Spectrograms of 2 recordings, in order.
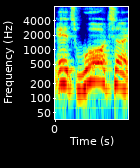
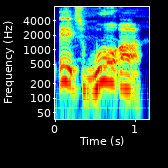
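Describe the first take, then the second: First: High insistent "water" with the T sounded; retold sibling yell, crisp T in "water"; mock child's yell. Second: Drawn-out "water" with the T dropped; higher, slow retort, glottal stop in "water"; mock child's retort. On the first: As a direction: imitate an arguing kid, hitting the T in "water". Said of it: "Faye's yelling at him". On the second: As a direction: imitate a stubborn kid saying wa'er for "water". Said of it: "screaming at each other".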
